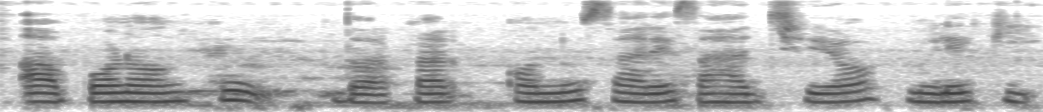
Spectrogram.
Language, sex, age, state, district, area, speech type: Odia, female, 18-30, Odisha, Sundergarh, urban, spontaneous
